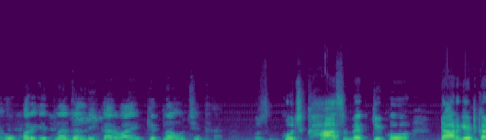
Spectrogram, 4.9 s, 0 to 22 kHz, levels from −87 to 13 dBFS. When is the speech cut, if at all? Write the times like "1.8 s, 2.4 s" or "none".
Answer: 2.7 s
